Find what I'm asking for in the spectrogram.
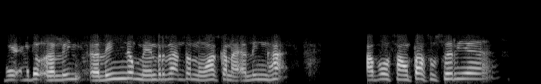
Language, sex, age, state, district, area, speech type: Santali, male, 45-60, Odisha, Mayurbhanj, rural, conversation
